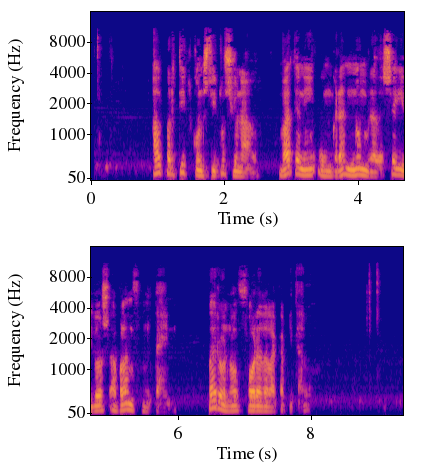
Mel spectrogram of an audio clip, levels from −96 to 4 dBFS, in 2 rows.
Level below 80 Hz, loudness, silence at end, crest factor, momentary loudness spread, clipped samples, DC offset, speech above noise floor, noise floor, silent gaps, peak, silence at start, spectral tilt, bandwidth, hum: -60 dBFS; -25 LUFS; 1.45 s; 22 dB; 15 LU; under 0.1%; under 0.1%; 46 dB; -71 dBFS; none; -6 dBFS; 0.2 s; -3.5 dB/octave; 11 kHz; none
